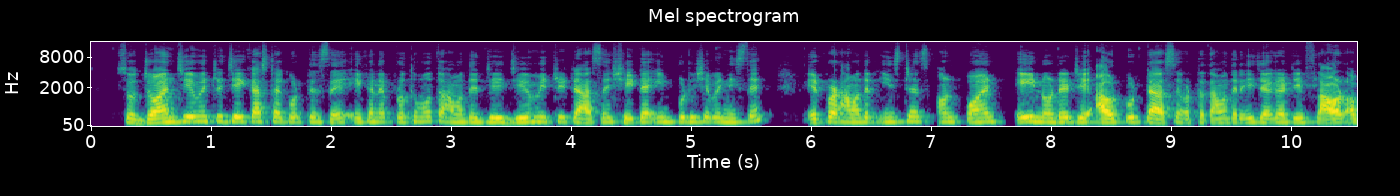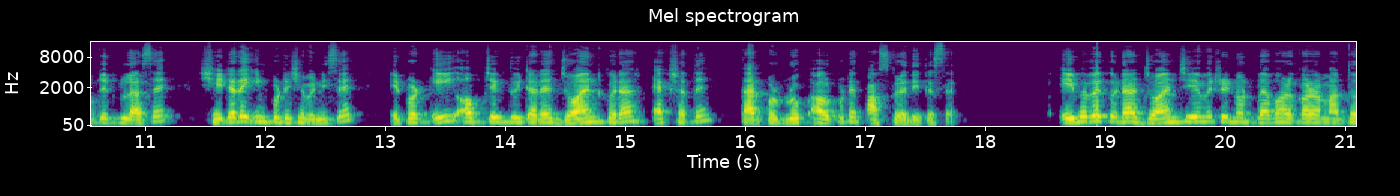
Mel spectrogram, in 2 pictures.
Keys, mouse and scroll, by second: 0.0 click, 0.2 g, 0.6 click, 1.0 middle click, 1.3-1.7 scroll down 1, 1.6-2.4 typing, 3.6-5.1 drag, 5.9-7.9 drag, 8.3 click, 11.5-11.9 drag, 11.5 g, 12.1-12.4 drag, 13.2-14.4 drag, 14.8-15.5 drag, 15.8-16.4 drag, 18.2 g, 18.5 Escape, 18.6 click, 19.0-19.8 scroll down 1, 19.3 g, 20.4 middle click, 20.8 scroll up 1.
